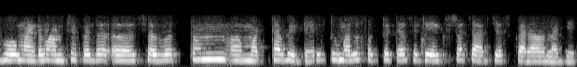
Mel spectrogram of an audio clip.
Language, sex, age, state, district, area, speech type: Marathi, female, 18-30, Maharashtra, Aurangabad, rural, conversation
